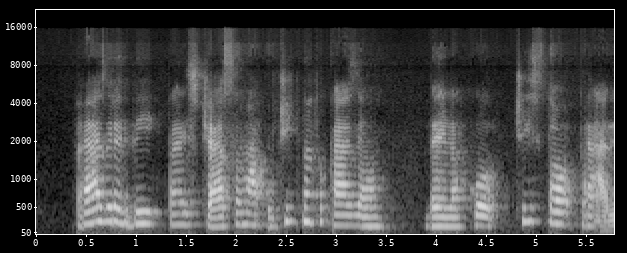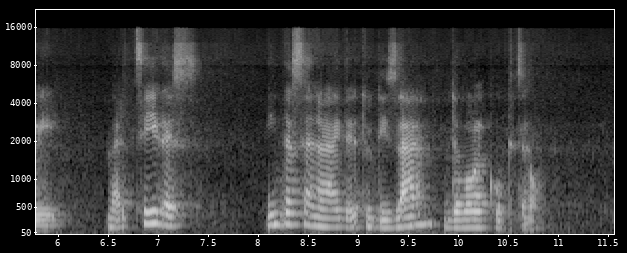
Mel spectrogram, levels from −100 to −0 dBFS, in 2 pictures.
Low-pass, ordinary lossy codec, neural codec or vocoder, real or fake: 14.4 kHz; Opus, 16 kbps; codec, 32 kHz, 1.9 kbps, SNAC; fake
